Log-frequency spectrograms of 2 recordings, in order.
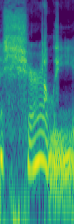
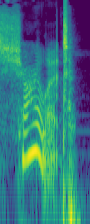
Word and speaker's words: Charlotte: I'm your dad right it's not shley it's Charlotte I don't have a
